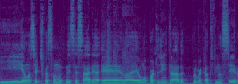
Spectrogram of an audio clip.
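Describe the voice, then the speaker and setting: A man with an unremarkable speaking voice, pitched in the middle range. He talks at a moderate pace with fairly even intonation. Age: 20s. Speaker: financial advisor and marketing student. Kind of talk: podcast interview. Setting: studio.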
